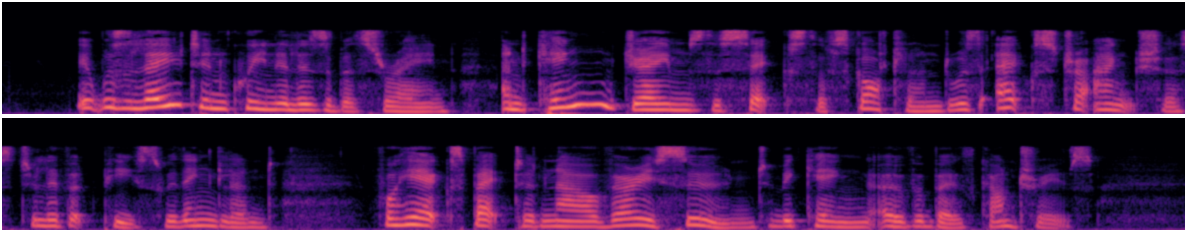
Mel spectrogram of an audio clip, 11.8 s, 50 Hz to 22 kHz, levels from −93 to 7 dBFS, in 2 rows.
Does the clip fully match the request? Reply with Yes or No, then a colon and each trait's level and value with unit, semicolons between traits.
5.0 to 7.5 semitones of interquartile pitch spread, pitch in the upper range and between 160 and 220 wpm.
Yes: average, 5.3 semitones; high, 195 Hz; average, 170 wpm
